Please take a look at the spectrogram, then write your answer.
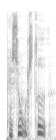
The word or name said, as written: personstrid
